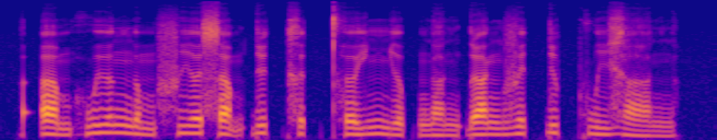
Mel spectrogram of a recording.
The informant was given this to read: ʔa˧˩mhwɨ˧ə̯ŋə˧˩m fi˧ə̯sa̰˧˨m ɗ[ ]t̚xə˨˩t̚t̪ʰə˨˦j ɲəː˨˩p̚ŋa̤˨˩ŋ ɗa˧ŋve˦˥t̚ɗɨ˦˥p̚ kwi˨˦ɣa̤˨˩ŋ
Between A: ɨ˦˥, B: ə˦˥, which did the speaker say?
A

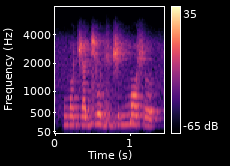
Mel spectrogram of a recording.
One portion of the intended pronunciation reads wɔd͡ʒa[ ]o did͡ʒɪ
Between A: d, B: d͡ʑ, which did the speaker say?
B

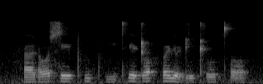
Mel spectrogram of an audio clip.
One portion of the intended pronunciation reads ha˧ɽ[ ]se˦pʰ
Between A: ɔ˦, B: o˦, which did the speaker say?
A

